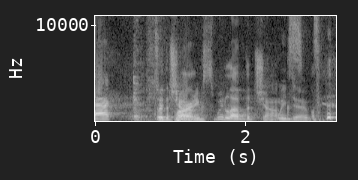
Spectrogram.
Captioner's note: laugh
